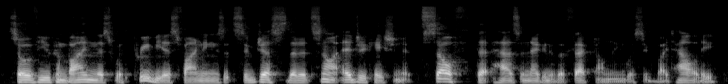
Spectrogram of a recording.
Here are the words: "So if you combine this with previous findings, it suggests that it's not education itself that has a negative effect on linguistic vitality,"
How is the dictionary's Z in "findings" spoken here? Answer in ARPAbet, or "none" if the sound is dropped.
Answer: Z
